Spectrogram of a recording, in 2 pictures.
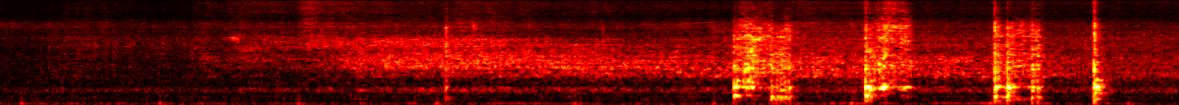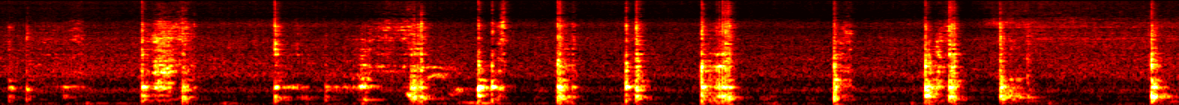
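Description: Boiled macaroni tipped into a hot kadhai of frying tomato masala. A sizzle swells up about a second and a half in. From about five seconds in come a dozen or so sharp knocks and scrapes of a utensil against the plate and the iron pan as the pasta is pushed off.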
